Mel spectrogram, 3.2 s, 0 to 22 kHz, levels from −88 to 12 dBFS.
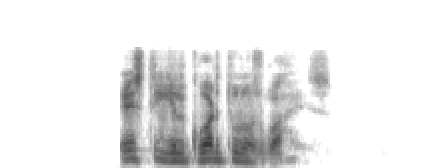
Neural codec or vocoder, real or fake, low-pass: none; real; 7.2 kHz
